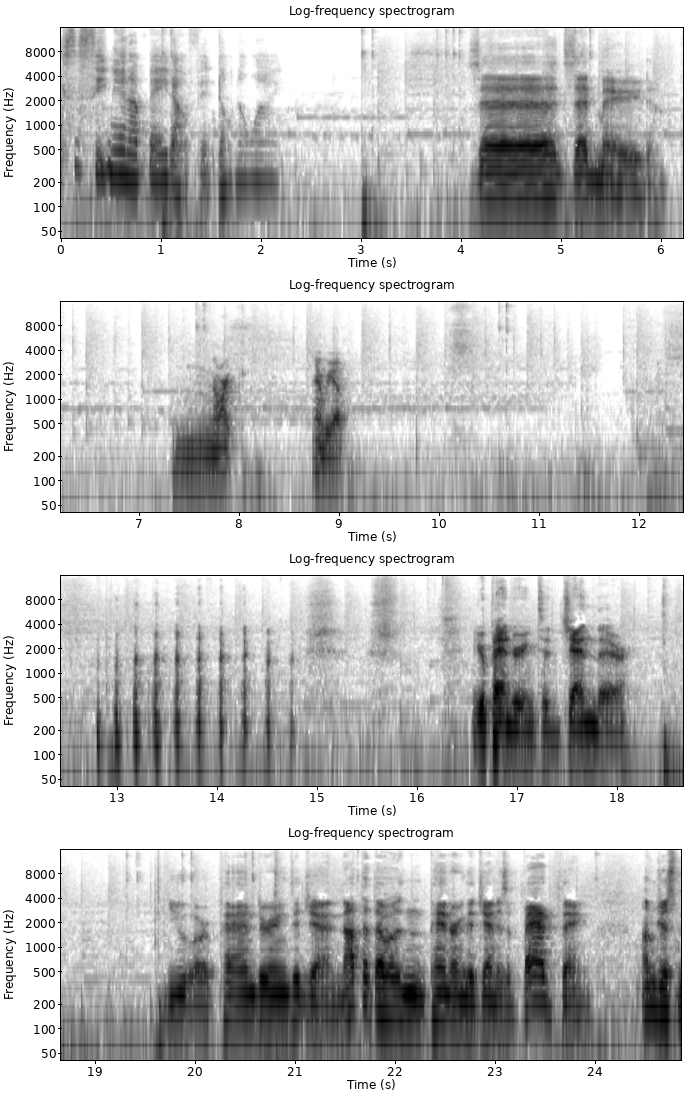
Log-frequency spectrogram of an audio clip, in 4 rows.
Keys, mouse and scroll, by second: 19.4 right click, 21.6-24.0 drag.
